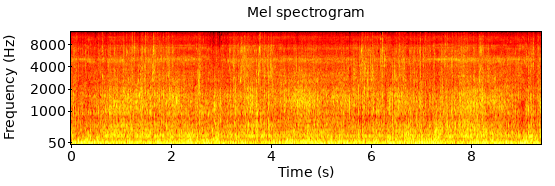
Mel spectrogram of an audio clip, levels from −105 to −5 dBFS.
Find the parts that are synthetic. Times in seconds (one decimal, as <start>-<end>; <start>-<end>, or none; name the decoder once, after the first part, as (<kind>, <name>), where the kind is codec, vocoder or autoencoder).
none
